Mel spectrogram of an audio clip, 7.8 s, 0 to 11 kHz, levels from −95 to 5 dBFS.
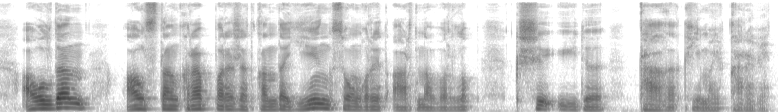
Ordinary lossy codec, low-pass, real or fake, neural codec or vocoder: MP3, 96 kbps; 9.9 kHz; real; none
